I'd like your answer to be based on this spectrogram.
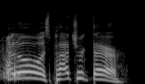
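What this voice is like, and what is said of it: Put-on Irish accent. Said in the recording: “is going to put on his best Irish accent.”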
